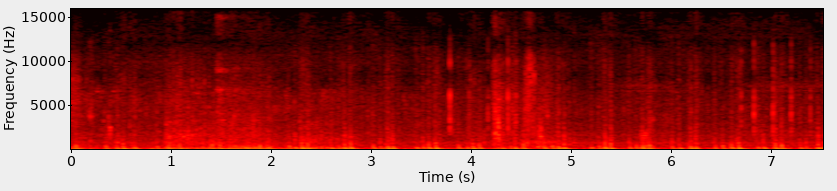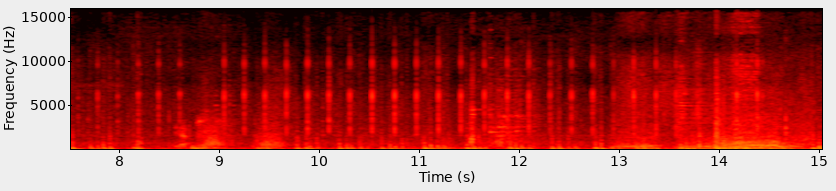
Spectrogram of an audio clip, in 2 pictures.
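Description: Steady, rapid hoofbeats clip-clop throughout, a horse trotting along at a constant pace in Assassin's Creed Odyssey, with game music and effects layered underneath.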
